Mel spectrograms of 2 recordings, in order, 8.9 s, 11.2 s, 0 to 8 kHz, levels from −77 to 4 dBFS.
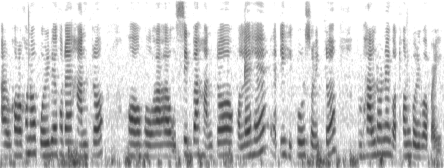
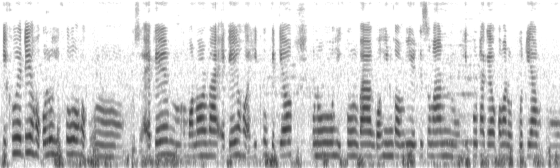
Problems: none marked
